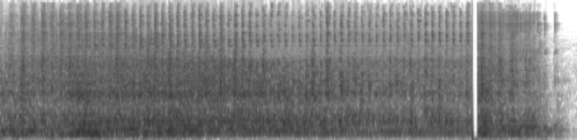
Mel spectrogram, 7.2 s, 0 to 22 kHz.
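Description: A Kenmore Model 83 pulley-drive sewing machine runs at a steady hum with fast rhythmic clatter, loud and close, briefly interrupted by a sharp click near the end before winding down.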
